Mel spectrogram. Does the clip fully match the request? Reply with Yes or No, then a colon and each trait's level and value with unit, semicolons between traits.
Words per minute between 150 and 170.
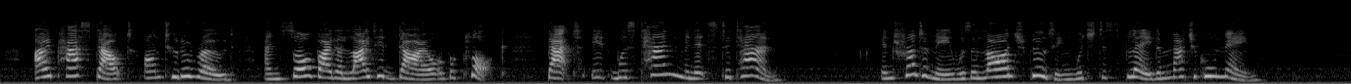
Yes: average, 160 wpm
